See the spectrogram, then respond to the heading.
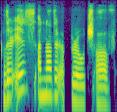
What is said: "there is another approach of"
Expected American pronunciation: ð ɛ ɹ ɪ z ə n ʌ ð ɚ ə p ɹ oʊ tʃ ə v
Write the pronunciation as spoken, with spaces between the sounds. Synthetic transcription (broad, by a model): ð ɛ ɹ ɪ z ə n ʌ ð ɚ ə p ɹ oʊ tʃ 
